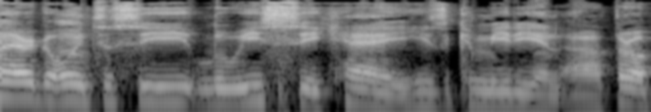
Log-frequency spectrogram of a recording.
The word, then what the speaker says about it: Louis C.K.: And I just realized I've been saying his name wrong. It is Louis C.K.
